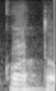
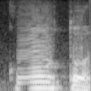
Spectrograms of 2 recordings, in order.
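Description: First: "কত" said as kaw-to; correct open vowel. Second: "কত" as a higher, long koh-to; rejected o-vowel. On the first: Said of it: "ওকার দাবি বলছে না, এখানে বলছি". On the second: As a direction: stretch "কত" into "koh-to" as the wrong form. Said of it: "কত না". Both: Shown as a demonstration.

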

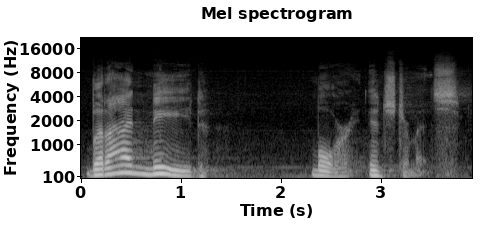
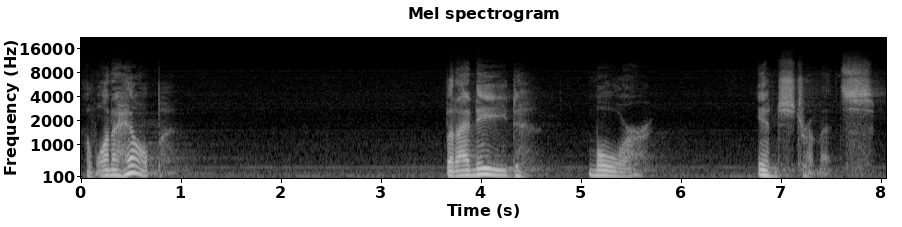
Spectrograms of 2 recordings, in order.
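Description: First: Slow, fading to much softer on "more instruments"; hushed, sorrowful plea; tearful doctor. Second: Sorrowful divine reply; hushed, grieving voice; God with tears. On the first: Retold or imitated. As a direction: let it sink, almost breaking. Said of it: "with tears in his face". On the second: Pretend. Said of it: "looks at us with tears in his eyes".

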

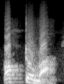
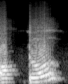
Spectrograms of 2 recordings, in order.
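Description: First: অক্টোবর ending in "-baa", no r; British pronunciation. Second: অক্টোবর broken as "okto... bor", higher; local Bengali pronunciation. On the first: Teacher showing how the British say it, British pronunciation. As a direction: drop the final r of অক্টোবর, "ok-to-baa". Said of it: "ব্রিটিশরা বলে". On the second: Teacher prompting what we say, local pronunciation. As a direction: say অক্টোবর with a rounded "-bor" ending. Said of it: "আমরা বলি কি". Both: Shown as a demonstration.

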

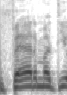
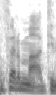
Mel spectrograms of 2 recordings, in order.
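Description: First: "fermati" stressed FER-ma-ti; "fermati" as FÈR-ma-ti; stress on first syllable. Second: "fermati" stressed fer-MA-ti; stress on middle syllable. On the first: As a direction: lean on the opening syllable of "fermati". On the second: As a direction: put the weight on "ma" in "fermati". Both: Shown as a demonstration. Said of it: "non lo metti l'accento".

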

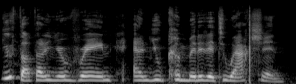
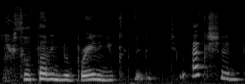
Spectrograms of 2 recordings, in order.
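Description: First: Firm, incredulous telling-off; emphatic, outraged rebuke; indignant scolding. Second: Much softer, incredulous repeat; stunned, fading near-murmur; hushed disbelief. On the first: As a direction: spell out the accusation with force. Indignant at bullying scene. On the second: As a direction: let it fade away to almost nothing. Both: Real, not acted.

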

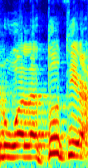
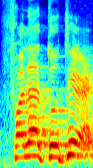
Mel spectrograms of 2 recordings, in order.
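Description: First: "wala tuti'" with an opening w sound, high and loud; "wala tuti'" raised, with "wa" for the first syllable; contrasted wrong word. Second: "fala tuti'" with an opening f sound, high and firm; "fala tuti'" raised, with "fa" for the first syllable; corrected word. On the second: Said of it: "Bukan "wala tuti'". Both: Shown as a demonstration.

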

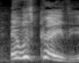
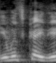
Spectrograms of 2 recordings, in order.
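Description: First: Hyped and loud, pitch jumping up; excited. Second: Said in the usual way. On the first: Real, not acted. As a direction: blurt it out, amazed. Repeats the same phrase, first hyped.

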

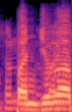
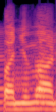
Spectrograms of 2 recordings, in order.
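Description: First: ਪੰਜਵਾ ending in an open oral aa; no final nasal. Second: ਪੰਜਵਾਂ with the last vowel through the nose; nasalised ending. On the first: Teacher correcting a common reading, ਪੰਜਵਾ without final nasal. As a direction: end ਪੰਜਵਾ on a clean vowel without nasalising. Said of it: "ਇਸ ਨੂੰ ਪੰਜਵਾ ਪੜ੍ਹਨਾ ਹੈ". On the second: Teacher showing the mistaken reading, ਪੰਜਵਾਂ with nasal ending. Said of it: "ਪੰਜਵਾਂ ਨਹੀਂ ਪੜ੍ਹਨਾ". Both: Shown as a demonstration.

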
